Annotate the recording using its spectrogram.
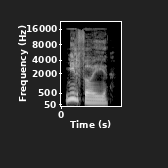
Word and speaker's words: millefeuille: In French, it would be millefeuille. However, in Italian, millefoglie. Millefoglie.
